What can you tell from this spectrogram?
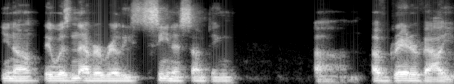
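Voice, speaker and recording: A man speaks at a moderate pace with a very deep, low pitch. His intonation is flat and monotone. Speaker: guest on faith and lifestyle talk show. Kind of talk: casual interview chat.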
